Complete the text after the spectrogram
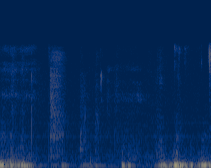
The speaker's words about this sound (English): Dude, can you pound that keyboard any louder? You can hear that? Yes, I can.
